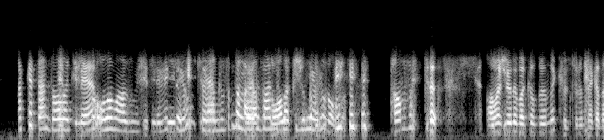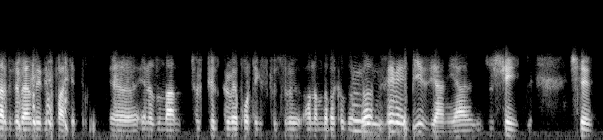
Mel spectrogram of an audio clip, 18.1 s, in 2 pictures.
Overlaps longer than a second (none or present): present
